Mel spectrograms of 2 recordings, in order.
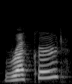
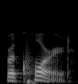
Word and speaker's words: record: with these two words record and record it's not just the stress that is shifted but the vowel sounds also change depending on if you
